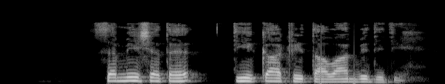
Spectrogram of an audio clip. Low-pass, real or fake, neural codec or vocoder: 7.2 kHz; real; none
